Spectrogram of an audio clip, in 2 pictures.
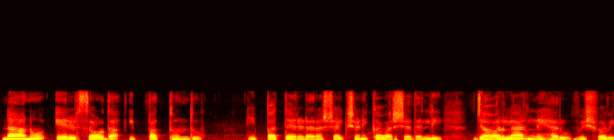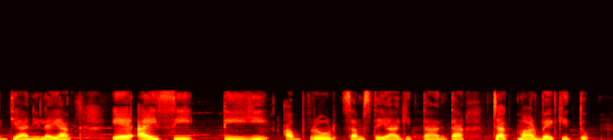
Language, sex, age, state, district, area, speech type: Kannada, female, 18-30, Karnataka, Davanagere, rural, read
